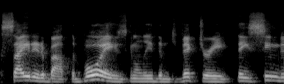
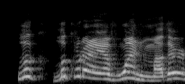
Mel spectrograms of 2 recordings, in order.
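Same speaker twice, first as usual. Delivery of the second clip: mock very high, thrilled, excited showing-off tone; 11 semitones higher than usual. Retelling how Arjuna shows his mother what he won: imitating an excited boast. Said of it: "and he's so excited".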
